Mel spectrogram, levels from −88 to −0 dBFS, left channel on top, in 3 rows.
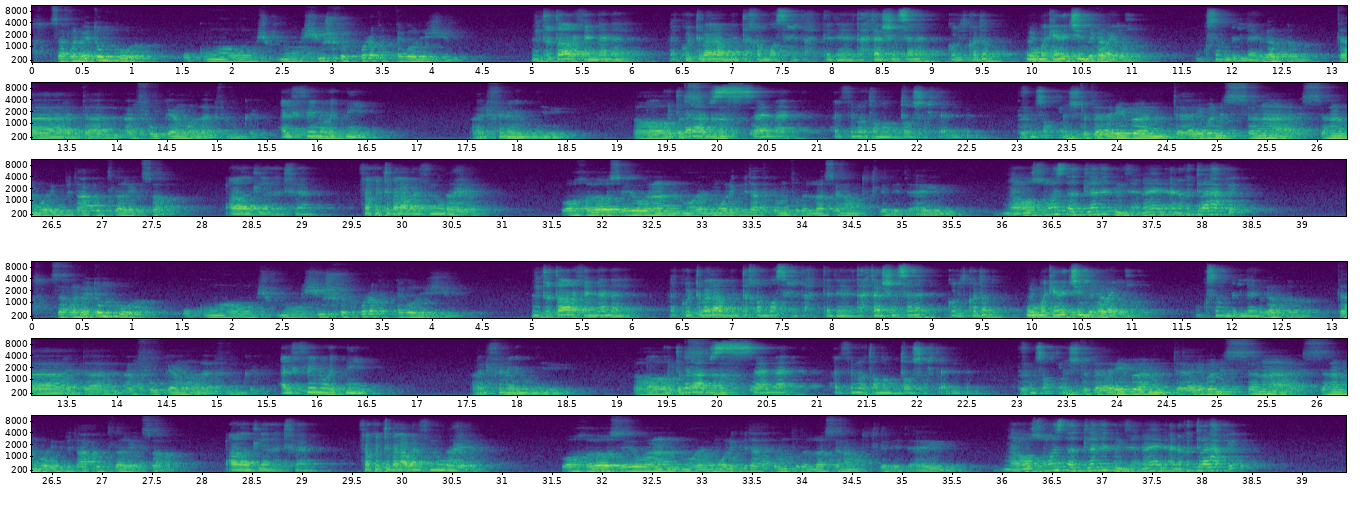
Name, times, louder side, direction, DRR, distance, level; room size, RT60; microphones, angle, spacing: voice 1, 0.2-1.1 1.5-4.2 10.0-10.1 10.5-11.0 12.2-12.8 13.1-15.4 17.6-18.4 19.2-20.5 23.0-23.2 23.4-27.7 30.4-30.8 31.6-35.5, left 1 dB, 25° left, 1 dB, 1.9 m, -22 dB
voice 2, 5.0-6.0 6.4-9.7 9.9-10.9 11.6-12.4 15.6-16.6 17.6-18.3 19.3-20.7 21.1-22.5 23.1-23.6 28.2-29.1 29.6-30.7 36.0-38.3, equal, 15° right, 1 dB, 2.4 m, -23 dB
19.5 x 7.6 x 5.6 m, 0.97 s
head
